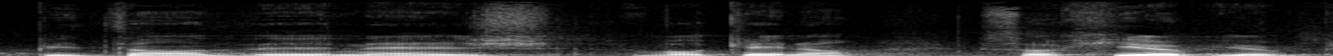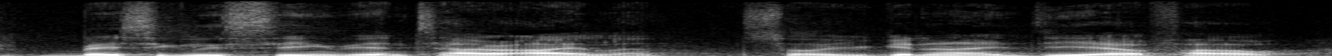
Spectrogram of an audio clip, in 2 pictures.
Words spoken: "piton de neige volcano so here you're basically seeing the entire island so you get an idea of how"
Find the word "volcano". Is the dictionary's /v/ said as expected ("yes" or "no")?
yes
